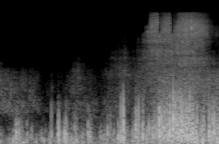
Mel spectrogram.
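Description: Wind buffeting the microphone in uneven gusts, growing stronger about one and a half seconds in.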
